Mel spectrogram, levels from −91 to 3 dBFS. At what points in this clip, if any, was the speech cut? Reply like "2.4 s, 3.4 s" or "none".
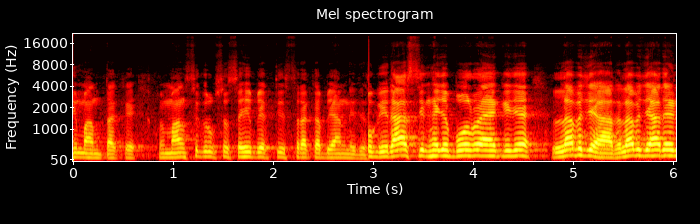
3.0 s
